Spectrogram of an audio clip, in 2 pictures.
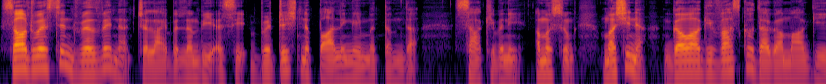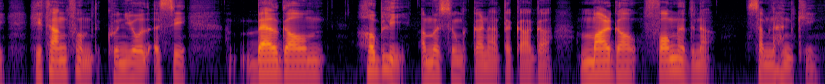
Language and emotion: Manipuri, neutral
